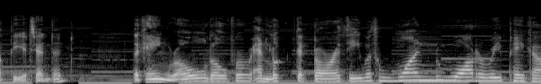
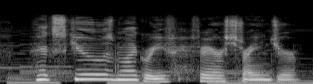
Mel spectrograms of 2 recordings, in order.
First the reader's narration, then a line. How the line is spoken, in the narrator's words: he said in a sad voice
